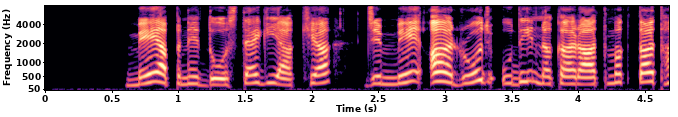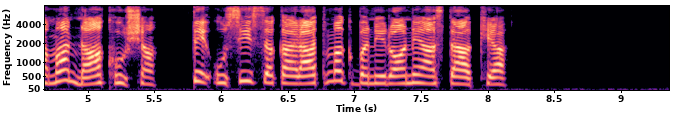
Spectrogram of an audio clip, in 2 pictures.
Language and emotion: Dogri, angry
